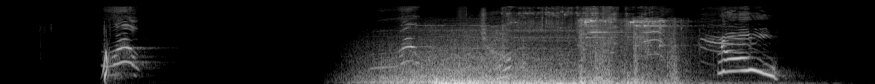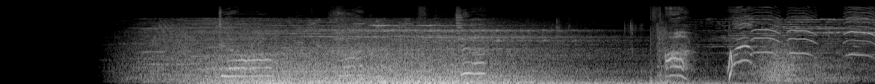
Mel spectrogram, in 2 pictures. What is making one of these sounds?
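A small creature chirps with a high, bending cry.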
